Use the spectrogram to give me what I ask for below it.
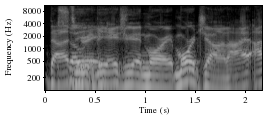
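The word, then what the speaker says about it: Morejón: The Adrian Morjon. I like that pronunciation, Morjon.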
